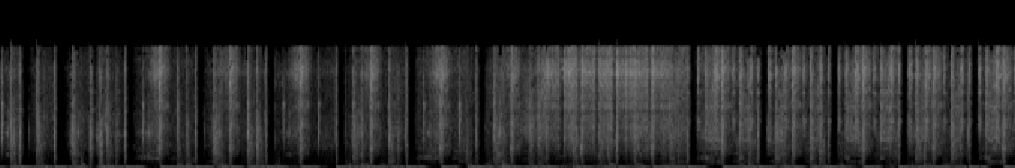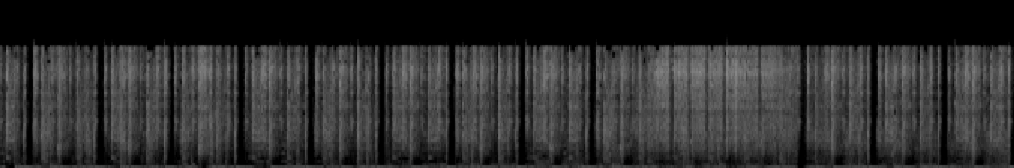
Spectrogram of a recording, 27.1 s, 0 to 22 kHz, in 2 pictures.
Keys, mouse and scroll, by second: 0.8 s, 2.2 alt+z, 3.6 s, 9.6-11.2 middle drag, 11.2 scroll down 1, 11.5 scroll up 1, 11.6 middle click, 12.0 scroll down 1, 12.3 middle click, 12.4 right click, 12.6 ctrl+z, 12.8 ctrl+z, 13.1 ctrl+z, 13.4 ctrl+z, 15.0 KP_1, 15.2 KP_3, 16.4 e, 20.3 s, 22.1 ctrl+z, 23.8 s, 26.9 r.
